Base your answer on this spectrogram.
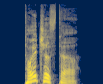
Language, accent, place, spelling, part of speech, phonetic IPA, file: German, Germany, Berlin, teutschester, adjective, [ˈtɔɪ̯t͡ʃəstɐ], De-teutschester.ogg
- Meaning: inflection of teutsch: 1. strong/mixed nominative masculine singular superlative degree 2. strong genitive/dative feminine singular superlative degree 3. strong genitive plural superlative degree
